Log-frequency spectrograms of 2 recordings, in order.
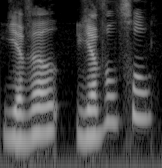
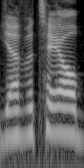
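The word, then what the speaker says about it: Yveltal: Yevel. I'm not I used to call it yeatale, but there is a L there, so I'm just gonna drop my cards.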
